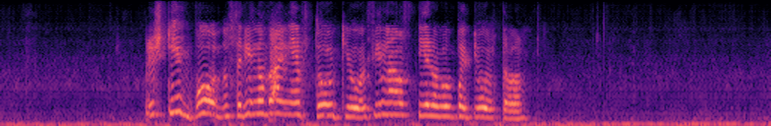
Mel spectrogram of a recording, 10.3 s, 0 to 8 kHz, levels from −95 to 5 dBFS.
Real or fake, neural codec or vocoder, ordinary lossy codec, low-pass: fake; codec, 16 kHz, 2 kbps, FreqCodec, smaller model; none; none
